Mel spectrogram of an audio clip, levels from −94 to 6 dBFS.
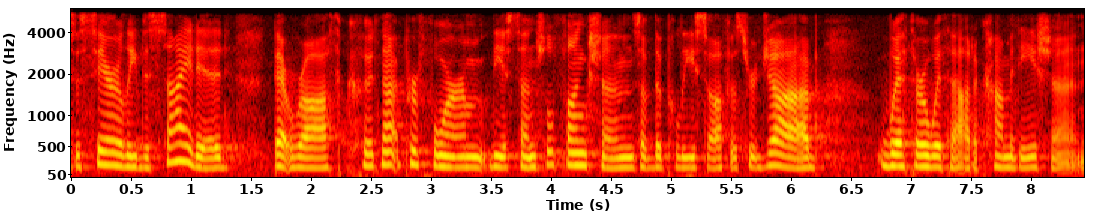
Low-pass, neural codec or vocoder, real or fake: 5.4 kHz; codec, 16 kHz, 4 kbps, X-Codec, WavLM features, trained on Multilingual LibriSpeech; fake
